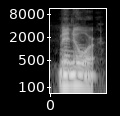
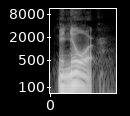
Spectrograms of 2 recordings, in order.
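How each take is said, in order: The two takes are said the same way.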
